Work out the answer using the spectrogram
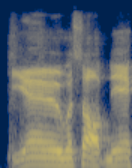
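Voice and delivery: heavy, strongly leaned-into Philadelphia accent.

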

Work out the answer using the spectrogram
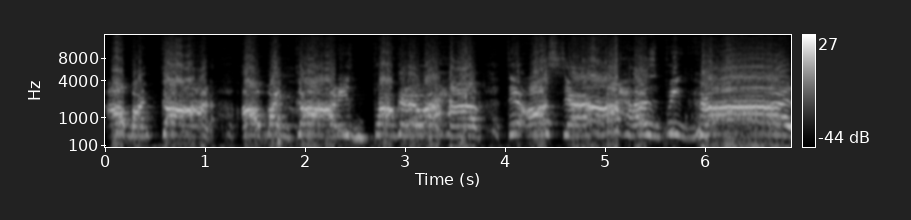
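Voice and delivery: high, loud, slow announcer call, "begun" stretched. Retelling a wrestling match as the announcer reacts, Jim Ross announcer impression. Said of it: "he's just sitting at the announcer table like".

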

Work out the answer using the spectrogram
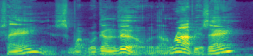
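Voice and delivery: swooping, small tough-guy cartoon gangster voice. Joking that someone sounds like a little cartoon gangster, with an Edgar G. Robinson gangster voice. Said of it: "sounds like the little gangster from Bugs Bunny".

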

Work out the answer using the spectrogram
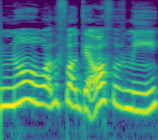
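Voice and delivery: plain

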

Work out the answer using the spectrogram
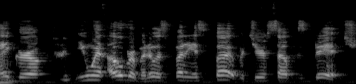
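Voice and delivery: normal talking voice

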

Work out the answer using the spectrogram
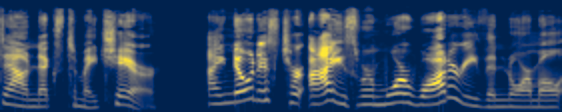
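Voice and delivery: ordinary delivery

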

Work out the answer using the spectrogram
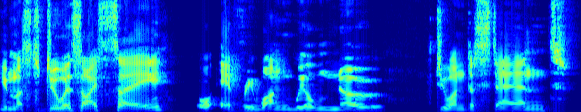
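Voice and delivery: mechanical, electronically distorted voice. Playing a blackmailer's voicemail message: mechanical distorted voice. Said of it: "A mechanical voice begins to speak through the phone receiver".

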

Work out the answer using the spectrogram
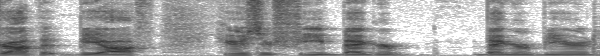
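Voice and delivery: ordinary talk, nothing marked

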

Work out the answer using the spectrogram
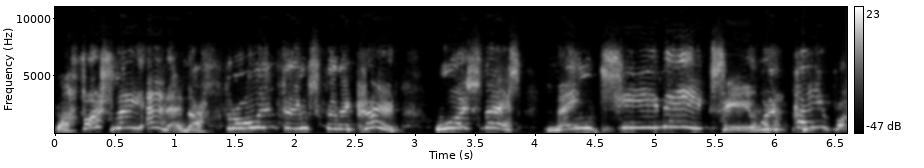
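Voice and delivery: mock fuming, seething, aggrieved indignant tone. Retelling being furious backstage on the first night: imitating own seething rant. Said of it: "And I'm seething, going".

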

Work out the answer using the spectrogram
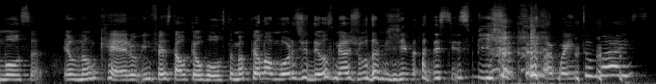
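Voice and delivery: pleading tone, on the verge of tears, almost crying. Retelling a plea to a lady for help with bug bites: retelling almost crying. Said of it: "Quase chorando, falando".

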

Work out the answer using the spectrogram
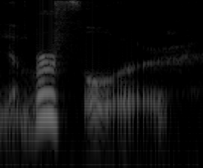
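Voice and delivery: whispered, breathy big man voice. Asked to try the big man voice, a speaker announces his pick, in a big man voice. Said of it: "why don't you try the big man voice?".

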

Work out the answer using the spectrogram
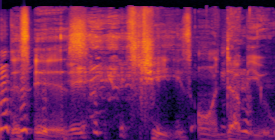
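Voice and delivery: drawn-out, very slow radio announcer broadcast voice. Announcing the show's name on W in a radio announcer voice. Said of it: "with the radio announcer".

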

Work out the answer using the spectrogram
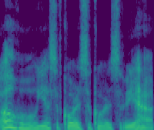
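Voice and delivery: feigned agreeable tone. Imitating a character faking that he understands: imitating someone pretending to know. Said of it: "the acting of, of pretending to know".

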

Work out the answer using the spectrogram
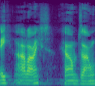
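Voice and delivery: Scouse voice from Liverpool. Asked what the accent is like, showing it: Liverpool Scouse accent. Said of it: "You can do it quite well".

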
